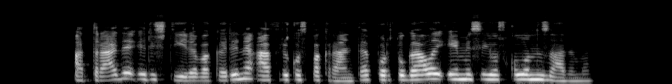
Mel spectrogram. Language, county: Lithuanian, Kaunas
